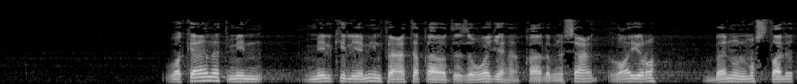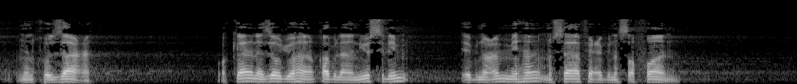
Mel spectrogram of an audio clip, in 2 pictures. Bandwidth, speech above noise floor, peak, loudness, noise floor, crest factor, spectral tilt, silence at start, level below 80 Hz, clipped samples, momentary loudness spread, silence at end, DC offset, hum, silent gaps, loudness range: 8.8 kHz; 42 dB; -2 dBFS; -20 LUFS; -61 dBFS; 20 dB; -5 dB/octave; 1.65 s; -60 dBFS; under 0.1%; 9 LU; 1.15 s; under 0.1%; none; none; 3 LU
